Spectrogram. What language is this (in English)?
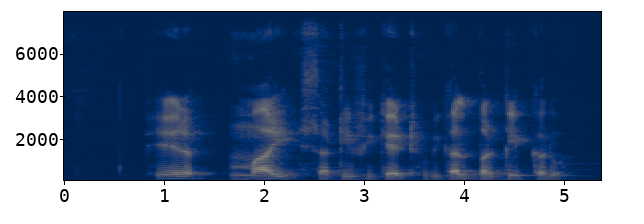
Maithili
